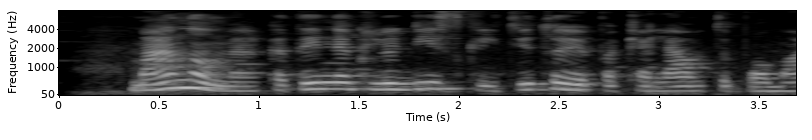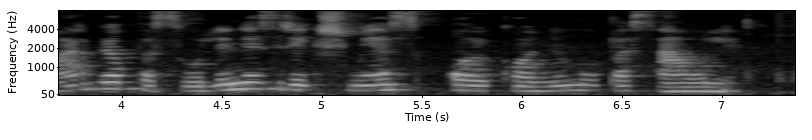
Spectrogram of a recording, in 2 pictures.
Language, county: Lithuanian, Kaunas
